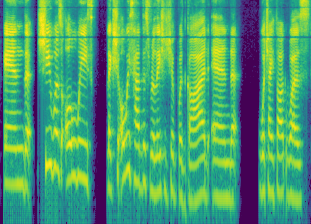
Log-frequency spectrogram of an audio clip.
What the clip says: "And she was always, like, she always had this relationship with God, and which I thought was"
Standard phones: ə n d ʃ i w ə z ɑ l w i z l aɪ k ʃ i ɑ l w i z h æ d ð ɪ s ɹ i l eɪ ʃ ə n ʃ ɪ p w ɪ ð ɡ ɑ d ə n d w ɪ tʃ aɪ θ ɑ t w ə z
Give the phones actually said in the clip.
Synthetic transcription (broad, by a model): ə n ʃ i w ə z ɑ l w i z l aɪ k ʃ i ɑ l w i z h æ d ð ɪ s ɹ i l eɪ ʃ ə n ʃ ɪ p w ɪ ð ɡ ɑ d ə n w ɪ tʃ aɪ θ ɑ t w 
